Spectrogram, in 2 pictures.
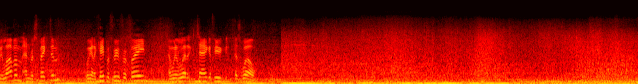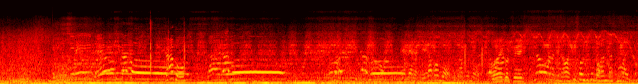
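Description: Water rushes and splashes behind a moving boat.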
